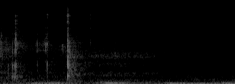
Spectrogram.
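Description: Light clicks and handling rustle as a phone battery is pressed into its plastic compartment and the phone is handled, with a few small clicks in the first second, the sharpest just under a second in.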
